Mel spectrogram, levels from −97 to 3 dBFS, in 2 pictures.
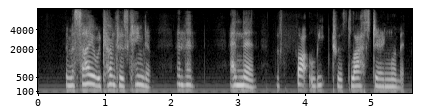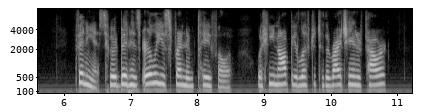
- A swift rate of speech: Yes, fast, 210 wpm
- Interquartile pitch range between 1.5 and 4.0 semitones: Yes, average, 3.1 semitones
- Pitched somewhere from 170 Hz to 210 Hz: No, very high, 255 Hz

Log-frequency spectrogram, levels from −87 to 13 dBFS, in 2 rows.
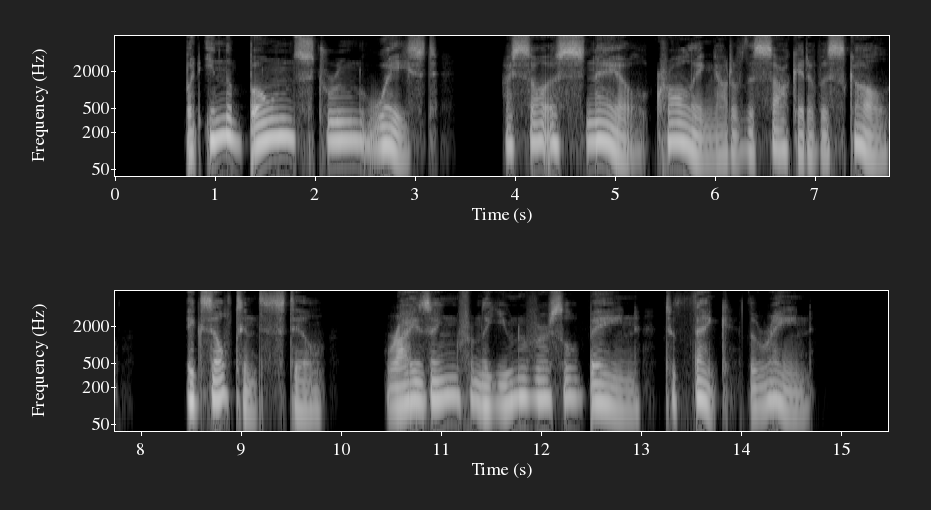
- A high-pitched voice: No, low, 120 Hz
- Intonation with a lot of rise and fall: Yes, wide, 6.6 semitones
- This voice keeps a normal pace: No, slow, 110 wpm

